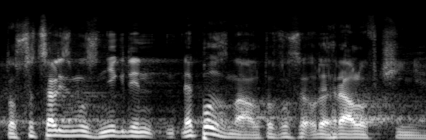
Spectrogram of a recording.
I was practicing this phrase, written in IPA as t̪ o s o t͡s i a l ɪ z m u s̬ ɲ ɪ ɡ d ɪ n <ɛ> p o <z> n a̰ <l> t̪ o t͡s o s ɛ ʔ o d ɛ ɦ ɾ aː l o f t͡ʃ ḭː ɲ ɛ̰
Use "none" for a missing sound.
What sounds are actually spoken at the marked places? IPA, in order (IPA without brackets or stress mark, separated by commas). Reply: ɛ, z, l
